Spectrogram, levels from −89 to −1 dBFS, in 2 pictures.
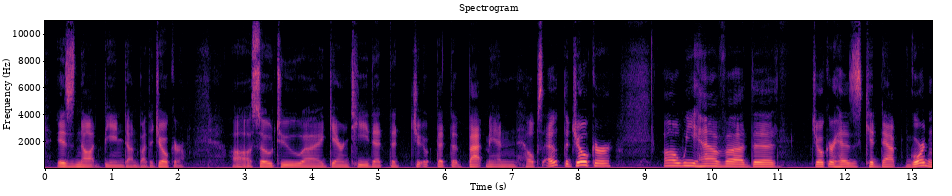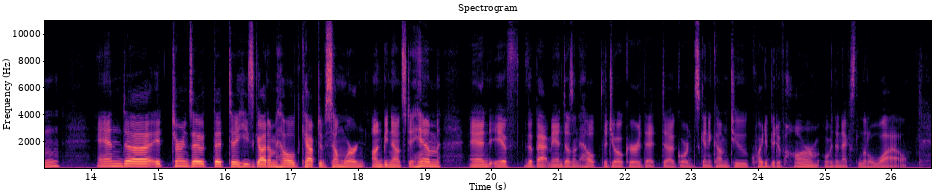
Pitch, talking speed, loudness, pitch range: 135 Hz, 160 wpm, -31 LUFS, 125-155 Hz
